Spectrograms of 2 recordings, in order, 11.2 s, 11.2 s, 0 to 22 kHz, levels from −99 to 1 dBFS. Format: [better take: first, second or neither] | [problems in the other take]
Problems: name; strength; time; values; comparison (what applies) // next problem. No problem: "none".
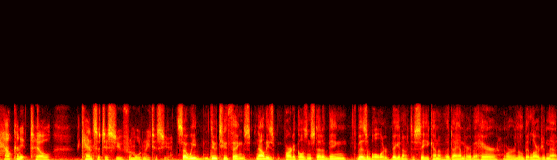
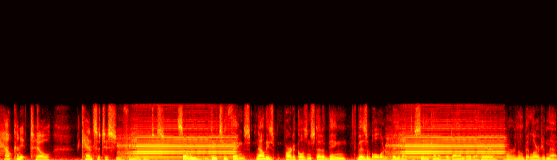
first | background sound (Bowed string instrument); 1 dB below the speech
